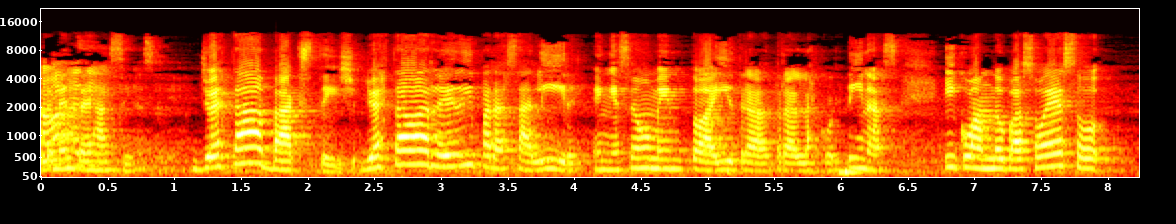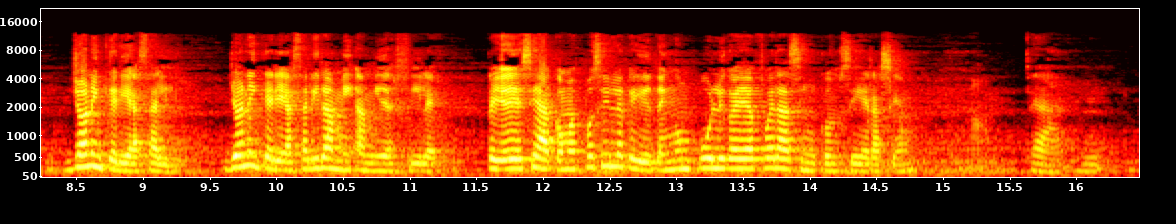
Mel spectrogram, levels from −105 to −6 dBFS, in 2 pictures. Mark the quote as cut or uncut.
uncut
